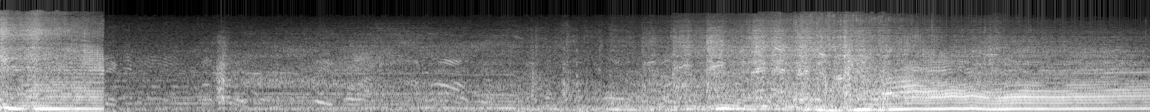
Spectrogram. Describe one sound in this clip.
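A rally car engine revs hard and roars past up close.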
